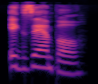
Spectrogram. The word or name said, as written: example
